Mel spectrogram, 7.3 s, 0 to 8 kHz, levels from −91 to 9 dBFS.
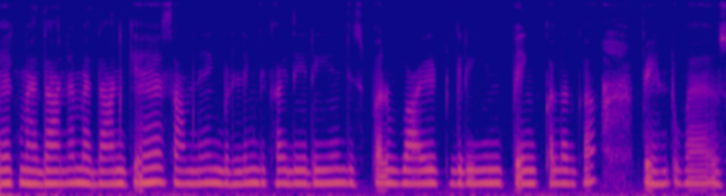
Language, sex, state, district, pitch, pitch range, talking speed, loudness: Hindi, female, Bihar, Gopalganj, 200 Hz, 195-205 Hz, 180 wpm, -42 LUFS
